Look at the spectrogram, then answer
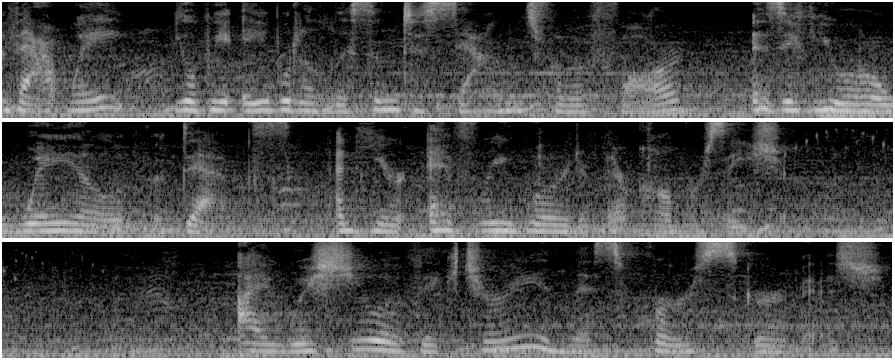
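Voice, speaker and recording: A woman playing a calm, elegant and cunning siren courtier in a video game, composed and formal, with music behind. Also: mid-range voice, a little slow, natural voice. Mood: calm, conspiratorial. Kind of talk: scripted video game acting. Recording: loud music under the voice.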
